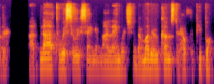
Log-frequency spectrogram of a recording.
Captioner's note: non-english speech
